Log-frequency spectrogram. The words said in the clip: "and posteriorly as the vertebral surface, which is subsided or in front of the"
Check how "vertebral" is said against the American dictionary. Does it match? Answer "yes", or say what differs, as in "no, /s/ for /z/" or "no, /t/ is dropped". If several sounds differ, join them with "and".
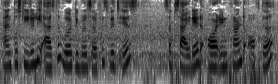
no, /ɹ/ is dropped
